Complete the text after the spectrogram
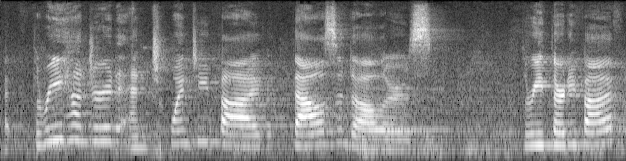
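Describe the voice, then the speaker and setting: Female auctioneer, high voice, repetitive live bid calling, big reverberant room with clear background noise. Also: expressive, unhurried. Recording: echoey hall, ambient noise.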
